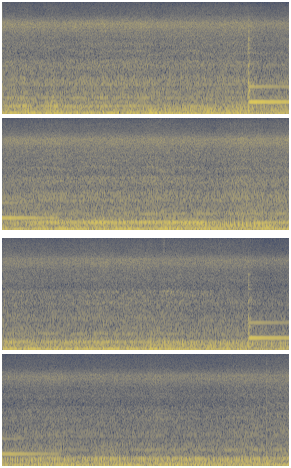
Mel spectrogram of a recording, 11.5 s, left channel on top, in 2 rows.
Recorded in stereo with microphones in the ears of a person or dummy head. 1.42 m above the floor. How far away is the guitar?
About 0.9 m.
